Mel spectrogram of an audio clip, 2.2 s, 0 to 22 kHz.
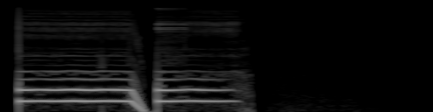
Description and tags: Female Vocal Glitch 2
Short samples, vocal with effect
effect, female-vocal, glitch, voice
